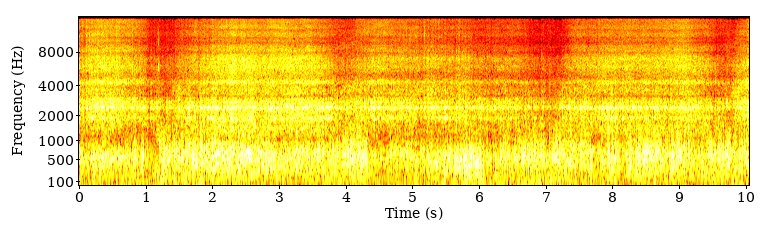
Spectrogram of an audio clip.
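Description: Snowboard edges carving through soft snow, with wind rushing over the microphone; the hiss swells and fades with each turn.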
